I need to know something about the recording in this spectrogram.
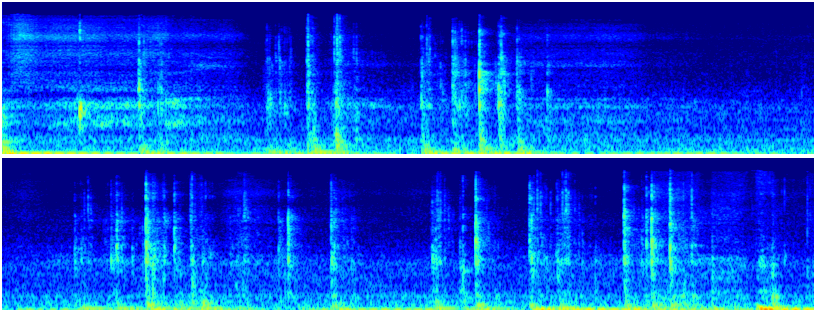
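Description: Typing on a computer keyboard: keystrokes in short, irregular runs as a word is typed out.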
